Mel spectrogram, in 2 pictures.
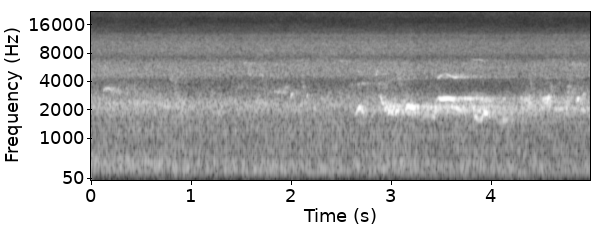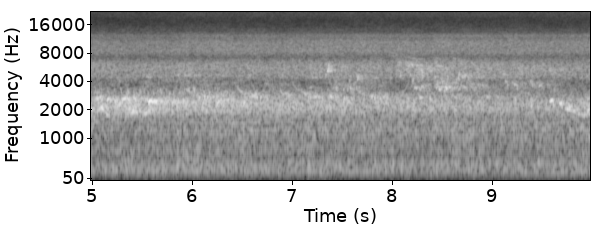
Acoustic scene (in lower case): park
